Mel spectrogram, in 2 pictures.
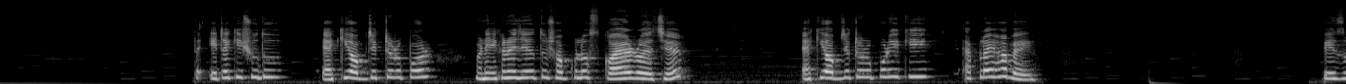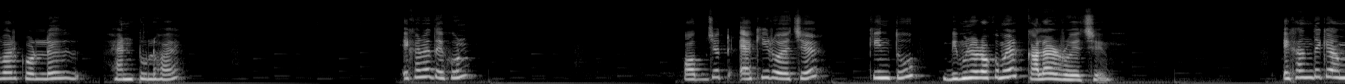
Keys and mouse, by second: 1.8 click, 11.6 space, 11.9 click, 12.1 space, 14.2 space, 15.5 click.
